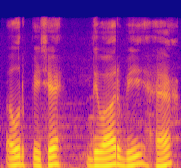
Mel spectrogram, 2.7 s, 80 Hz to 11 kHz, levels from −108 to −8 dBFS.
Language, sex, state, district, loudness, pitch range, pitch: Hindi, male, Uttar Pradesh, Saharanpur, -14 LUFS, 135-155 Hz, 145 Hz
